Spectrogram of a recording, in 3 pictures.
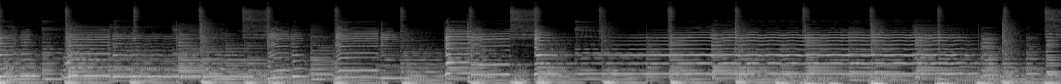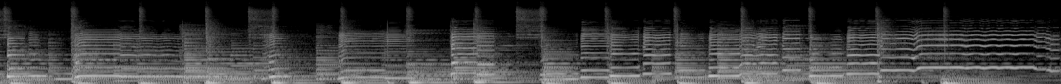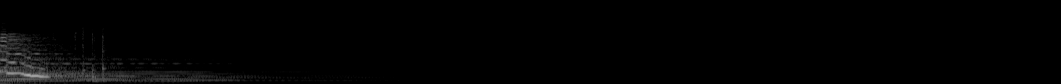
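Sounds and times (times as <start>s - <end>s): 
funky blues music: 0.0s - 22.2s.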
